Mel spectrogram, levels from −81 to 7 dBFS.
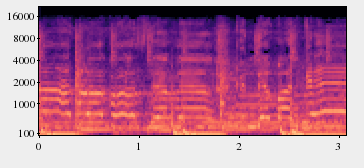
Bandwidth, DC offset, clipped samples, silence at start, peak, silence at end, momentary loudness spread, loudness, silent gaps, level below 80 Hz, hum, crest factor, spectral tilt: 15.5 kHz; under 0.1%; under 0.1%; 0 s; 0 dBFS; 0 s; 3 LU; -11 LUFS; none; -16 dBFS; none; 10 dB; -5 dB/octave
